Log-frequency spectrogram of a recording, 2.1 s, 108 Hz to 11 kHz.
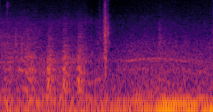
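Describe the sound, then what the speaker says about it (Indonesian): A 2007 third-generation Honda CR-V engine starts up close by: a few cranking pulses, then it catches and settles into a low, steady idle rumble. No one speaks. "Sekarang kita hidupin mesinnya."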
